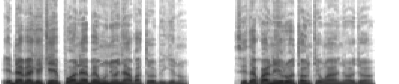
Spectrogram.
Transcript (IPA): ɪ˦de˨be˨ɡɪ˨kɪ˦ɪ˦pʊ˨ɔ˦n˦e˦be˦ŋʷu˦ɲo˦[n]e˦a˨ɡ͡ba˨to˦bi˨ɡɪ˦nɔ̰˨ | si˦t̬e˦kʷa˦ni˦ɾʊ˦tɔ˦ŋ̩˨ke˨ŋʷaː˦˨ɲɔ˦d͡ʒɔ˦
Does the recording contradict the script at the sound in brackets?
yes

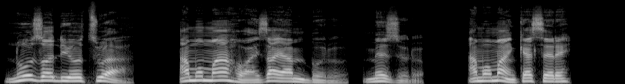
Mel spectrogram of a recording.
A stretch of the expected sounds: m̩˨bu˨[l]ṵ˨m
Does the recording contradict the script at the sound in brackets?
yes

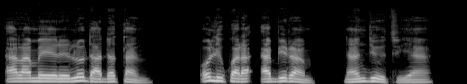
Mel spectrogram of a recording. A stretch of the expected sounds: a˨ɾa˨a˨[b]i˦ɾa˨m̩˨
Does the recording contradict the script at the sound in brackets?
no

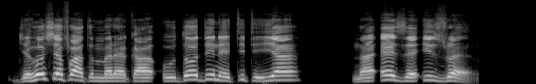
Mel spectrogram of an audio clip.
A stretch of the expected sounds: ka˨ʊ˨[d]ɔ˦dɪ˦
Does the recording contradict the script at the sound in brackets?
no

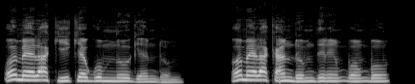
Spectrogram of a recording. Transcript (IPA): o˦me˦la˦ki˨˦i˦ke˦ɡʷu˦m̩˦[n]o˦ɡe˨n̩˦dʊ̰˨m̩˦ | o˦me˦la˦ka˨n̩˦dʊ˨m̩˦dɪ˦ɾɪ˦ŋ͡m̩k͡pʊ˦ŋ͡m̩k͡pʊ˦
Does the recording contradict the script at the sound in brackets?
no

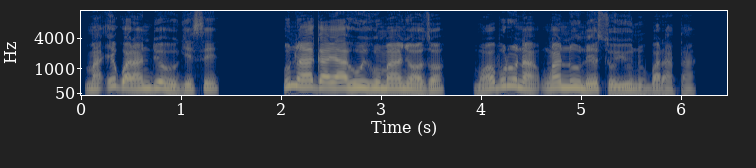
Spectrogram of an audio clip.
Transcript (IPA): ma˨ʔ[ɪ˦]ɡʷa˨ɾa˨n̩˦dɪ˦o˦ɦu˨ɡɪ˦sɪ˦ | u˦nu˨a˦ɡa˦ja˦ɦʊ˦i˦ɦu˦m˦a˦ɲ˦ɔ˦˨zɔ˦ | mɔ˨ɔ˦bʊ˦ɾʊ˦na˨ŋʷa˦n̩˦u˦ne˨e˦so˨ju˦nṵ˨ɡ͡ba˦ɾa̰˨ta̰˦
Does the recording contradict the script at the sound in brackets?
no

